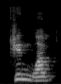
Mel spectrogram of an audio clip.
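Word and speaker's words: Xinyuan: brand is not actually it's x-i-n-y-u-a-n and they go out my local chinese restaurant assures me it's pronounced gin one um i could really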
